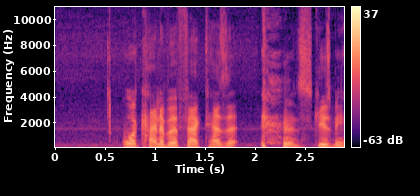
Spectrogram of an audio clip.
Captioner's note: coughs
